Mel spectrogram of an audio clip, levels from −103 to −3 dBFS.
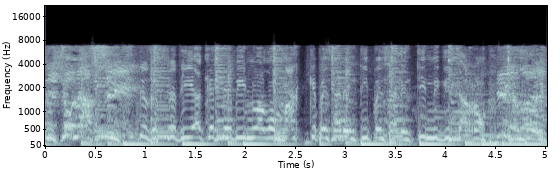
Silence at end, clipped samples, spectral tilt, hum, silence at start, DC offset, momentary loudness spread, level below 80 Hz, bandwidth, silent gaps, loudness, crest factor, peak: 0 s; under 0.1%; -4.5 dB/octave; none; 0 s; under 0.1%; 4 LU; -28 dBFS; 7.2 kHz; none; -19 LUFS; 14 dB; -4 dBFS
